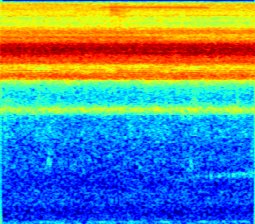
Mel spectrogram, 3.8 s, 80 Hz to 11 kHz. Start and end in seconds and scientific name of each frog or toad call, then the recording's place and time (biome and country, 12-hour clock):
none
Cerrado, Brazil, 11:00pm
